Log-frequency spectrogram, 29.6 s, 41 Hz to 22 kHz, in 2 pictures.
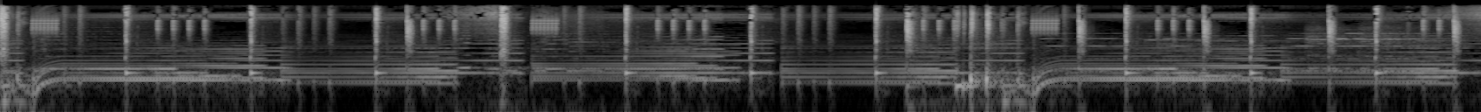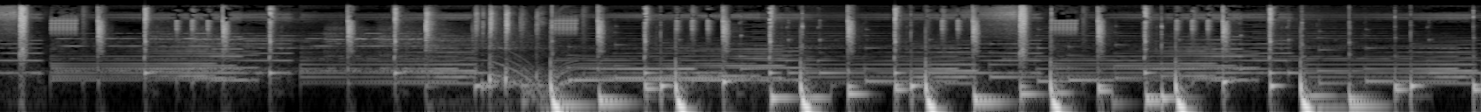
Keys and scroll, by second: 2.6 r, 4.4 space, 8.8-9.8 typing, 12.1-12.8 typing.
